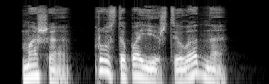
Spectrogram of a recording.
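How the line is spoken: Dry reply. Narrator (Russian): Сухо ответил

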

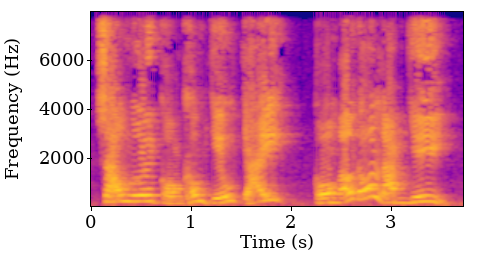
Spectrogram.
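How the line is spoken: Shouting. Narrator (Vietnamese): Tiếng hét

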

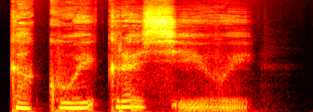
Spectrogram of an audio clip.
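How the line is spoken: Whisper. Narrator (Russian): прошептала Элли

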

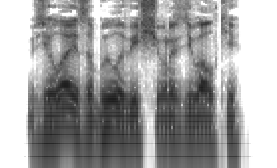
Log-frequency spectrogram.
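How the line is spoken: Grumbled. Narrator (Russian): проворчала Даша

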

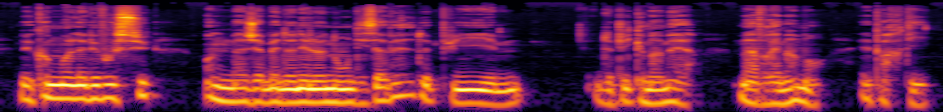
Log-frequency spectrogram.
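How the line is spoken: Sad, lowered voice. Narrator (French): ajouta-t-elle tristement et en baissant la voix

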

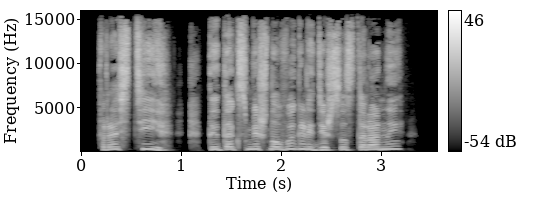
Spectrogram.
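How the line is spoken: Through laughter. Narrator (Russian): Сквозь смех

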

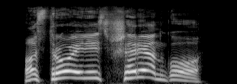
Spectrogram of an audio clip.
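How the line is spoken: Barked by big man. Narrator (Russian): рявкнул высокий, широкоплечий мужчина

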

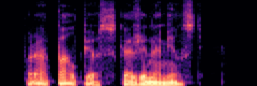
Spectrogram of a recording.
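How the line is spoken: Embarrassed mutter. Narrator (Russian): бормотал смущенно боец

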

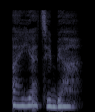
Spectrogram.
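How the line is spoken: Hoarse reply. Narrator (Russian): хрипло отвечаю

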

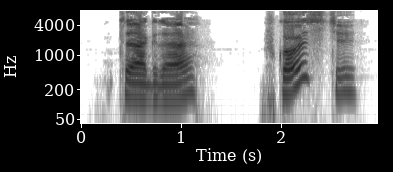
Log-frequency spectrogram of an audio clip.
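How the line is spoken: Mocking question. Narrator (Russian): Насмешливо переспросил Дориан

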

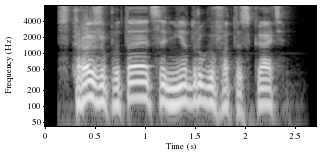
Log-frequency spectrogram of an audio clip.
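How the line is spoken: Grumbled. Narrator (Russian): буркнул я

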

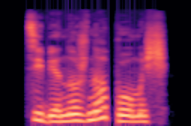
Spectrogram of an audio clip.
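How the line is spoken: Very quiet question, female friend. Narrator (Russian): совсем тихо спросила наконец подруга

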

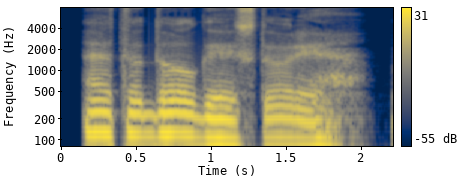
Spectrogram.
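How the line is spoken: Sighing. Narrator (Russian): вздохнул управляющий

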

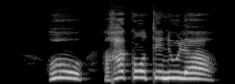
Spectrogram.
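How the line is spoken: Children crying out together. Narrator (French): s'écrièrent les enfants, tous ensemble

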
